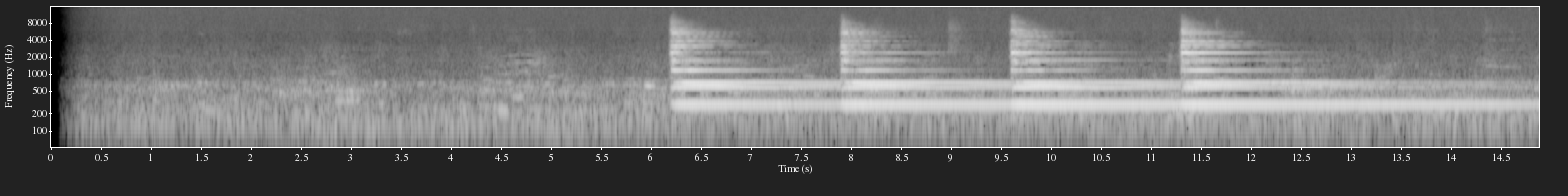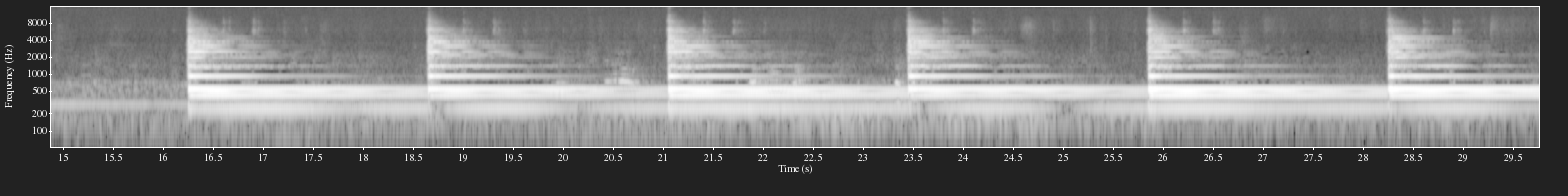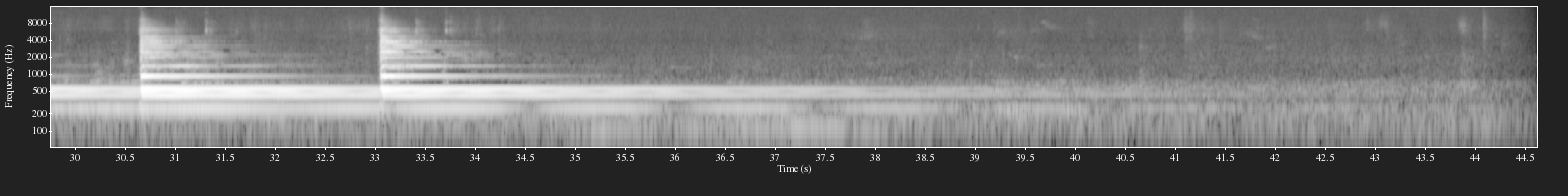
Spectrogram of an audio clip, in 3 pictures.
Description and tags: bells pselva 1
Church bells from Port de la Selva (village near Cadaqués, Catalonia). Time: 20 hours. Recorded with MD Sony MZ-R30 & ECM-929LT microphone.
